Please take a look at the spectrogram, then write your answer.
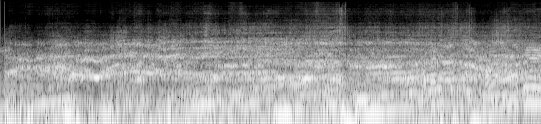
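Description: A BMW engine revs hard at a car meet while its tires squeal and skid continuously, loud and close throughout, with crowd voices faintly underneath.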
